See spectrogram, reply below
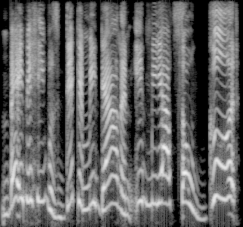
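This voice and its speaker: A woman's voice: extremely high pitch, big pitch swings, fairly bright tone, no room sound, clean studio sound, voice pushed up, heavily acted. A woman voicing an enraged, betrayed, foul-mouthed woman in a dramatic audiobook, taunting and indignant, leaning hard on her words. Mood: gloating, spiteful. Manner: taunting, indignant, drawn-out emphatic delivery. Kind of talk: dramatic audiobook character dialogue.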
